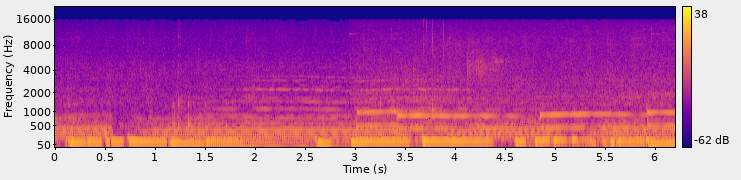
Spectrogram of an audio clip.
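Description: Background music: held chords over a deep bass line that changes note every second or so.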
